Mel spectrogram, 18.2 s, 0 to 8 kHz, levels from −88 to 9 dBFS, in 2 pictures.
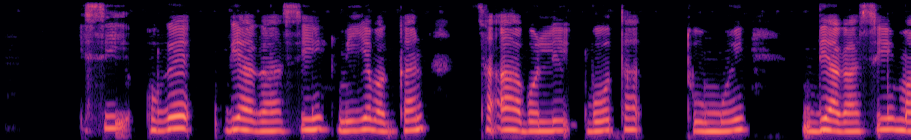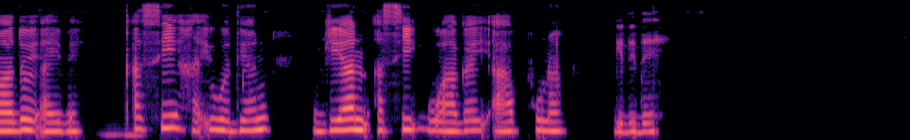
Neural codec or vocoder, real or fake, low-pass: none; real; 7.2 kHz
